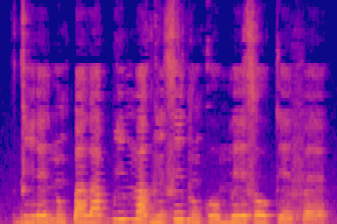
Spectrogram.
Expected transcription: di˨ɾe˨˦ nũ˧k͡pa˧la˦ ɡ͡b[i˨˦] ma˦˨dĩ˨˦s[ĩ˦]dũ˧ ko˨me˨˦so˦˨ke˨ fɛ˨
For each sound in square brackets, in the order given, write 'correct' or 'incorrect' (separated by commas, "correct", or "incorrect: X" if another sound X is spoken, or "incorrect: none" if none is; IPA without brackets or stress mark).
incorrect: i˦, incorrect: i˦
